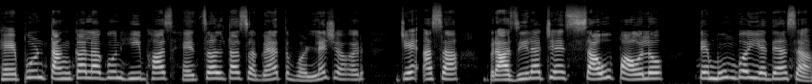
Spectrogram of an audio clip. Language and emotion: Goan Konkani, neutral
